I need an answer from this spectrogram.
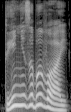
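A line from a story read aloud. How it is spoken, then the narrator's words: Angry objection. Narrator (Russian): сердито возразила лишачиха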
